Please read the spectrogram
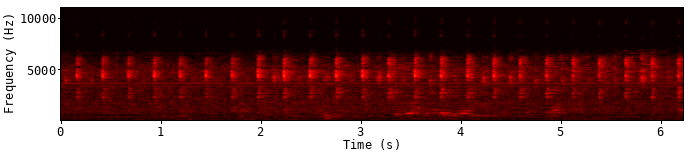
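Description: Faint, rapid, regular ticking, about five ticks a second, over low background noise.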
